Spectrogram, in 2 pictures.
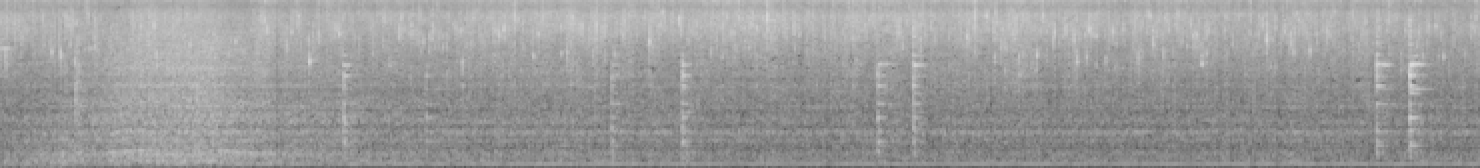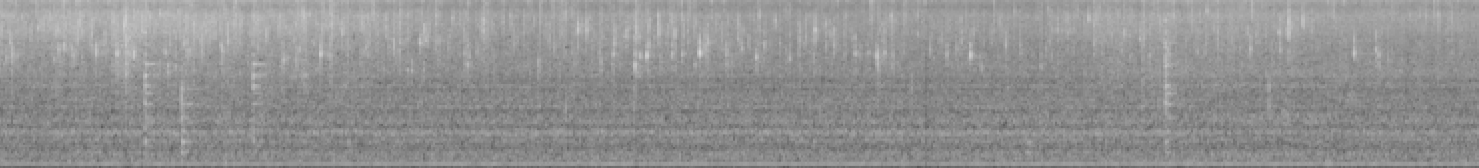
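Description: Sliced ginger, garlic and cumin seeds sizzling in hot oil in a nonstick frying pan, stirred with a wooden spatula, with occasional light clicks of the spatula against the pan. The sizzle is strongest in the first few seconds, then settles to a steady hiss.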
